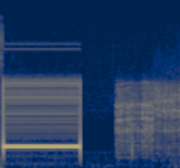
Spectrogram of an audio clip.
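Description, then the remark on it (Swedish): A single loud, steady telephone ringback tone lasts about a second as the cantor of Partille church phones a groom-to-be, then cuts off; after a brief silence a faint, hissy phone-line noise follows. “Då blir han uppringd utav kantorn här.”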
